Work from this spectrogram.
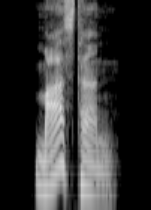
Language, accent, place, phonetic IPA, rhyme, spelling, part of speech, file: German, Germany, Berlin, [ˈmaːstɐn], -aːstɐn, Mastern, noun, De-Mastern.ogg
- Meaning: dative plural of Master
